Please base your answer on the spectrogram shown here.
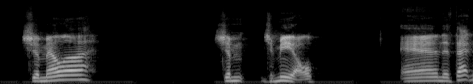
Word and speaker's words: Jamila Jamil: It turns out that the voice of Asenka was performed by Jamila Jamel. I'm probably mispronouncing the name. I'm sorry. Let me try that again. Jamila Jamil.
